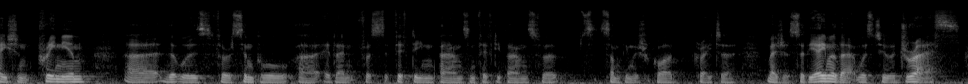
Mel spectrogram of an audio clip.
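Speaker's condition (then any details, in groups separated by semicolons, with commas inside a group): No condition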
